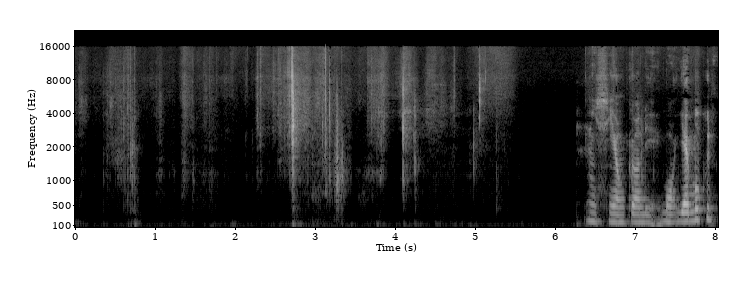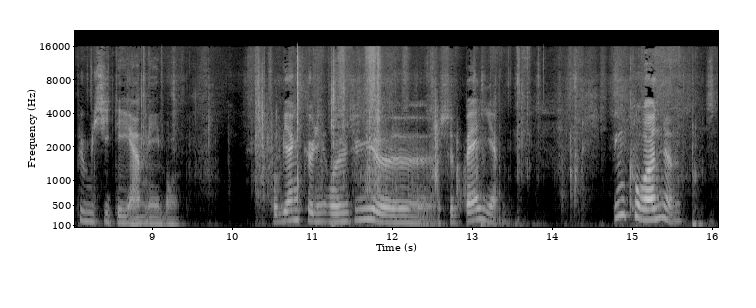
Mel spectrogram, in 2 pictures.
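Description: Glossy magazine pages rustle and flap as they are turned.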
